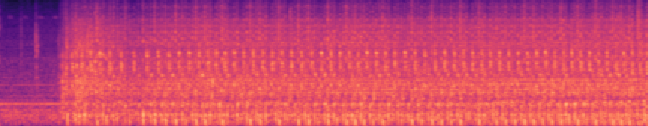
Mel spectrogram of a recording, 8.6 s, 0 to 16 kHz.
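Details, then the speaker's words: Briggs and Stratton 550e pressure washer engine, air filter removed: quick pull-start, loud slightly uneven lumpy run, spraying gasoline; running way too rich after main jet was bored out too far; new main jet insert to be ordered. "okay so obviously it's running way too rich now with that uh with that whole board out"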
